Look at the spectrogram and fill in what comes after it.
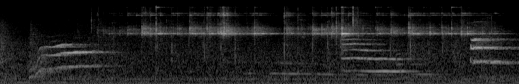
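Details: Domestic cat meowing in a compilation of cats and kittens: a rising meow, then several thin, drawn-out, level meows with a steady high hiss behind them and faint music.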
